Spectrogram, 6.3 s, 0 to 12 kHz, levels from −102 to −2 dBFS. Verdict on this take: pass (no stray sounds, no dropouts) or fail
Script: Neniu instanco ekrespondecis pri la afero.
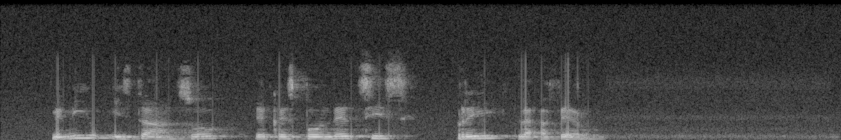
pass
